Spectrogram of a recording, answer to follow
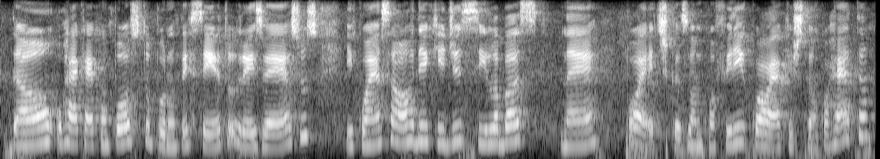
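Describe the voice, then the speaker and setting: A woman's voice: a little high, moderate pace, hardly any pauses, slight background noise, poor audio. A woman teacher correcting exercises in a lesson, asking the class questions and answering them herself as she counts syllables aloud.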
